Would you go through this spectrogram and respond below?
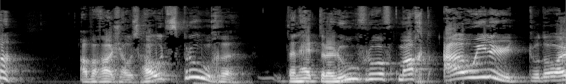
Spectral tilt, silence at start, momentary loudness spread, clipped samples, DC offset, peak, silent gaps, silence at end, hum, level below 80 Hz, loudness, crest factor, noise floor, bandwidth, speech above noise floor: -5.5 dB/octave; 0 s; 8 LU; under 0.1%; under 0.1%; 0 dBFS; none; 0 s; none; -44 dBFS; -11 LUFS; 10 dB; -51 dBFS; 16.5 kHz; 41 dB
